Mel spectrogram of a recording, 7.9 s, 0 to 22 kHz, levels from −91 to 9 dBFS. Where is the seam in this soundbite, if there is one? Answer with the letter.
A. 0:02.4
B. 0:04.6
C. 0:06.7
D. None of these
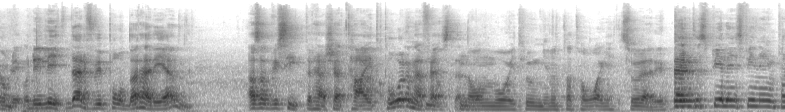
C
